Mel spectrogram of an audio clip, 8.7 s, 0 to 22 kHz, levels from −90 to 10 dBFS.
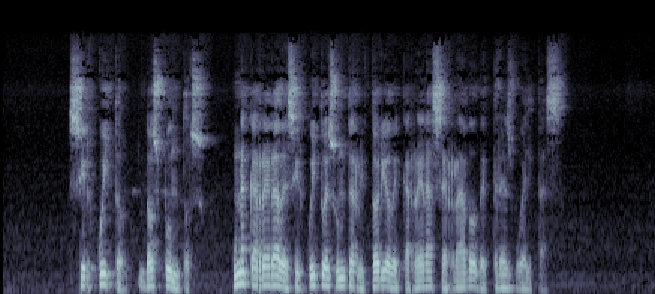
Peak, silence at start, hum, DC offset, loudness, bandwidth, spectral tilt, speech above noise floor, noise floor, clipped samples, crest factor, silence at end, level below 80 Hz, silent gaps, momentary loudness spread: -2 dBFS; 0.95 s; none; under 0.1%; -17 LUFS; 13.5 kHz; -4 dB/octave; 44 dB; -61 dBFS; under 0.1%; 18 dB; 1.2 s; -42 dBFS; none; 9 LU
